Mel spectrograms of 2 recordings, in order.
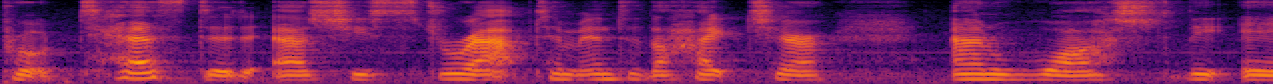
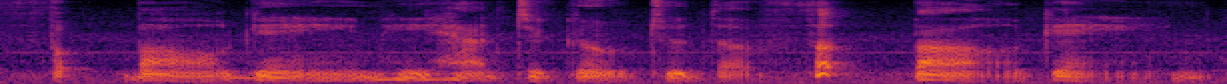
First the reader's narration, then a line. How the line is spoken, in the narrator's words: she muttered the words under her breath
